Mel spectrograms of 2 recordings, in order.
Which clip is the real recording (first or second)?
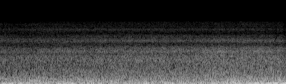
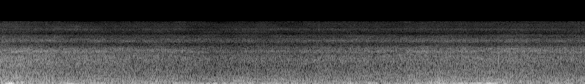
first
